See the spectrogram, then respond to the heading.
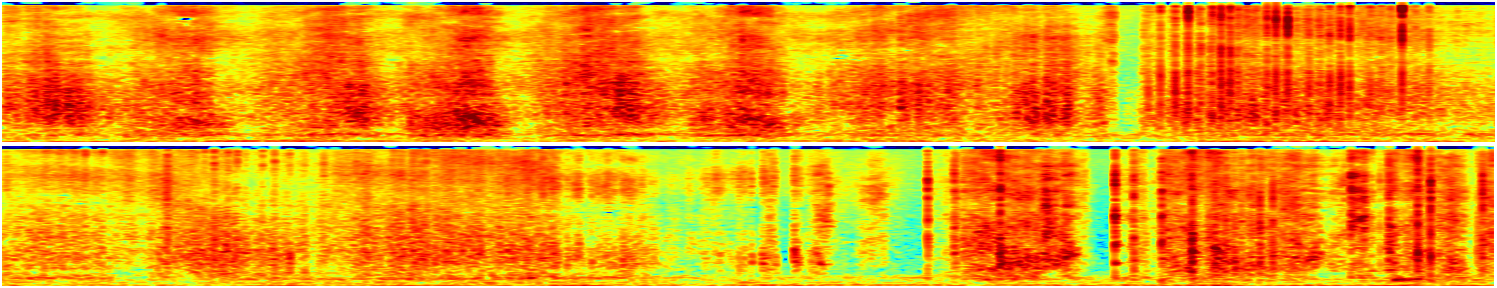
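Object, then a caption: Folded cardstock tag. A folded cardstock bottle tag lies flat while fingernails scratch across it. The result is a dry, broadband scraping that swells and fades in uneven strokes, with a bright papery hiss and occasional sharp ticks.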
